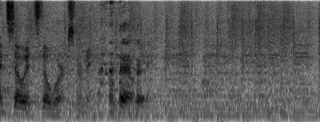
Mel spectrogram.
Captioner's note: laughs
